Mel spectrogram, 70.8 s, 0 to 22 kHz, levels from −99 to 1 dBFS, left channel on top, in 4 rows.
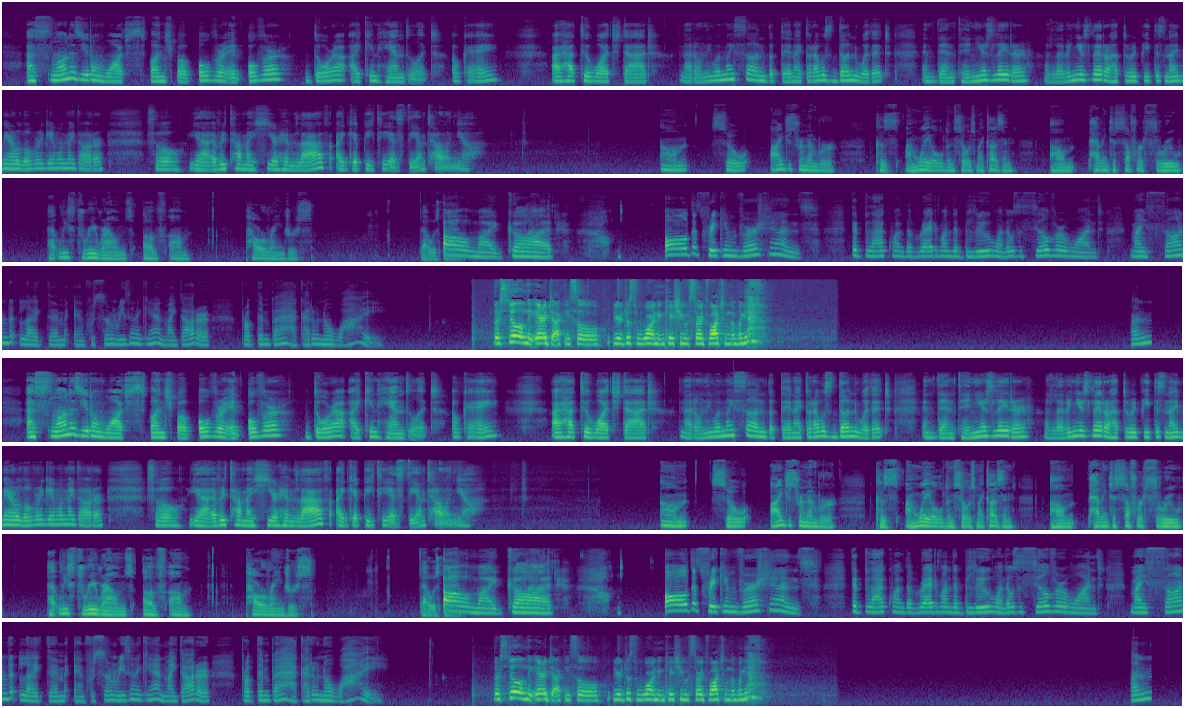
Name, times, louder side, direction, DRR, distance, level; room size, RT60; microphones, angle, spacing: voice 1, 0.4-4.3 4.6-7.4 7.8-8.0 8.2-9.8 10.2-24.9 42.0-43.9 44.2-44.5 45.4-47.7 47.9-51.9 52.4-56.3 56.8-58.8 70.1-70.4, right 4 dB, 65° right, 0.8 m, -35 dB
voice 2, 27.6-28.0 28.4-28.9 29.2-30.2 30.8-32.9 33.4-35.4 36.1-38.2 39.1-40.1 41.7-42.1, right 6 dB, 85° right, 0.5 m, -37 dB
voice 3, 60.5-64.6, left 4 dB, 45° left, 0.6 m, -24 dB
head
